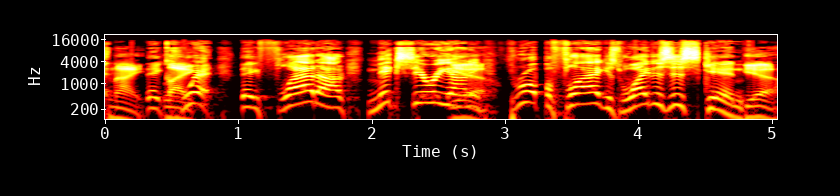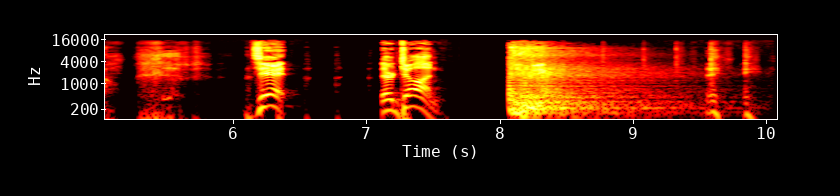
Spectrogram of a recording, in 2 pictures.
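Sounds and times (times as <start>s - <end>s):
speech: 0.0s - 6.5s, 7.1s - 8.6s, 9.6s - 10.0s
fart sound effect: 8.1s - 9.6s
laughter: 9.5s - 10.0s.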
